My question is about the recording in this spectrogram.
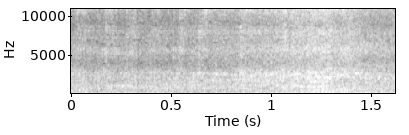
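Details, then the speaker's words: Barako 175 single-cylinder motorcycle after timing chain tensioner reset: steady low even putter with no top-end clatter or ticking; quiet now; if noise returns soon the tensioner must be replaced; normal idle. "Yan o, diba? Tahimik na mga idol o. Yan o, diba?"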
